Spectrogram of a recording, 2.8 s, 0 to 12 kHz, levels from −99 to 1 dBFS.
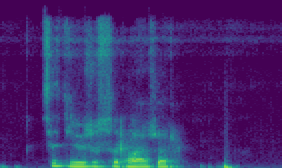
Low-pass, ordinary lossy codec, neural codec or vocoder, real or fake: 10.8 kHz; Opus, 32 kbps; codec, 32 kHz, 1.9 kbps, SNAC; fake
